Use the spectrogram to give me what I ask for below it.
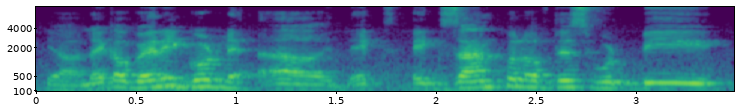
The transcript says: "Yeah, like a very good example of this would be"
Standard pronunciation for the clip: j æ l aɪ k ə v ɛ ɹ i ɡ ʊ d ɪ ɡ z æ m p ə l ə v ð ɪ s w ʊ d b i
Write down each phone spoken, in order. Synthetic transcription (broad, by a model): j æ l aɪ k ə v ɛ ɹ i ɡ ʊ d ɪ ɡ z æ m p ə l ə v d ɪ s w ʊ d b i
